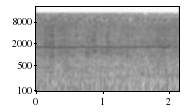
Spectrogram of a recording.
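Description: Ominous anime sound effect: a low, dense rumble with one thin, steady high tone held over it, the tone ending just before the close.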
